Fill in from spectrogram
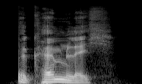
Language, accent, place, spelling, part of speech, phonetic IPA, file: German, Germany, Berlin, bekömmlich, adjective, [bəˈkœmlɪç], De-bekömmlich.ogg
- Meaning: digestible, consumable without causing adverse bodily reactions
